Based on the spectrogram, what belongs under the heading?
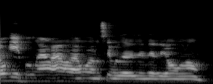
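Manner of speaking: rushed, slurred Southern accent; flustered Southern accent. Shown as a demonstration. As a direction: mumble it fast in a Southern accent. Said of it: "I gotta speak really fast, so it comes out a little bit".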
